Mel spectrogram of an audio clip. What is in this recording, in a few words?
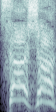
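"sasha", battlechatter, Russian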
